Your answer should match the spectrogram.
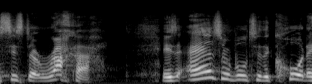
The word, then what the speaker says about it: Racha: Everyone say Racha. Racha. Racha. Chidi, how do you say that? Racha. Racha. It's almost like you're spitting, isn't it? That's what it is. It's kind of this thing like I spit in your face.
